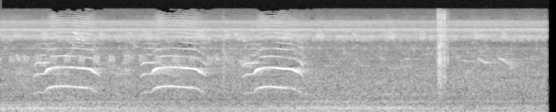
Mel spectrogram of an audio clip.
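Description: Indian peafowl calling: three drawn-out calls about a second and a half apart, each rising and then falling in pitch, over a steady background hiss. After them comes only a faint click, and the sound cuts off suddenly near the end.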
